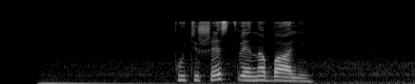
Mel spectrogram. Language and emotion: Russian, neutral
